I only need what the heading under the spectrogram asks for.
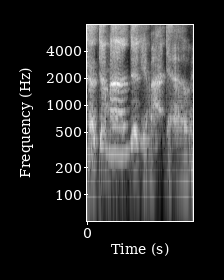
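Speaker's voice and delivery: very high-pitched, worn-out, tired voice. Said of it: "before your voice starts going out".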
